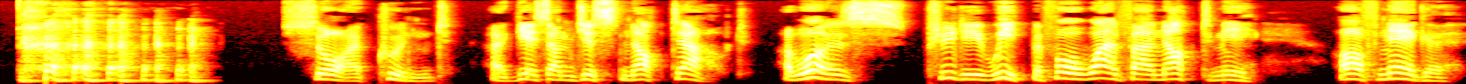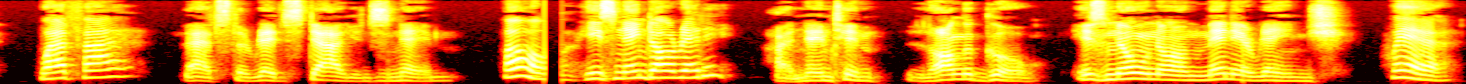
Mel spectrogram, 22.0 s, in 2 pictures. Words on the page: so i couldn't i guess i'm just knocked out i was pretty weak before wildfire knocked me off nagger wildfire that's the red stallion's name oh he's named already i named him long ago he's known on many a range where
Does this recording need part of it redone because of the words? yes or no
no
